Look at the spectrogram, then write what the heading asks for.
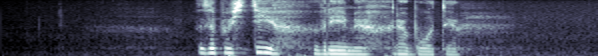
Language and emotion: Russian, sad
